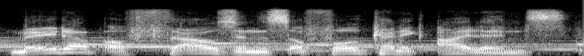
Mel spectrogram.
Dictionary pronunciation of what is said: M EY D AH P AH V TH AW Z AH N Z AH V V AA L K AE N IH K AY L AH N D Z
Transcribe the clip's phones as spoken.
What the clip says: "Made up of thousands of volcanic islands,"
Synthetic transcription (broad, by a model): M EY D AH P AH V TH AW Z AH N Z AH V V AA L K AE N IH K AY L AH N D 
